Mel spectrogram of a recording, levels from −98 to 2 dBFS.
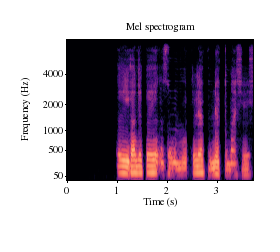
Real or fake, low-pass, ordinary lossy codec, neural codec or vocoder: fake; 7.2 kHz; none; codec, 44.1 kHz, 1.7 kbps, Pupu-Codec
